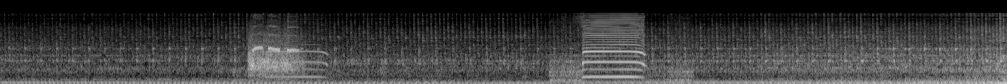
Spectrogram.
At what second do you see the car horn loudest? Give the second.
6 s.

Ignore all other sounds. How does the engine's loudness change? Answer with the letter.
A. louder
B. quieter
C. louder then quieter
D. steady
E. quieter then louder
A.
